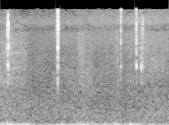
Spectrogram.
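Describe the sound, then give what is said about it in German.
A lighter clicks several times in sharp, bright snaps spaced irregularly, ending with a quick double strike of the flint, all over a steady low rumble with no talking. “Ihr hört das Klicken eines, äh, eines Feuerzeugs und das Ratschen eines Feuersteins”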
